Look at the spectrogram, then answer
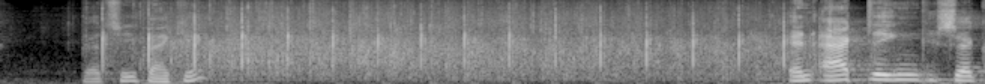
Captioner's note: applause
